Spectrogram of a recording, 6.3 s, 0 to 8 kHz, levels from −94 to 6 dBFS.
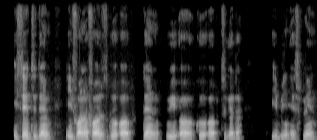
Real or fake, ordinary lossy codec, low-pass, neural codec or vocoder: real; none; none; none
